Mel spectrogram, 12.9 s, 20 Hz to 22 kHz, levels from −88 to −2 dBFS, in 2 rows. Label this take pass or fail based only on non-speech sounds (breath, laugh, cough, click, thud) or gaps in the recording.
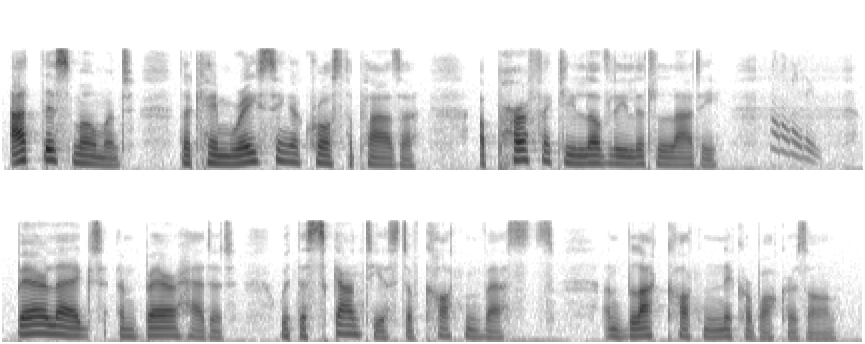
fail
